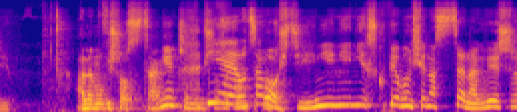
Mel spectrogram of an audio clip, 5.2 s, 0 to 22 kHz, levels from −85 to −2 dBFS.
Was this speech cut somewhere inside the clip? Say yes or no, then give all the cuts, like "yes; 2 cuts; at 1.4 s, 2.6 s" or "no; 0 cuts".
yes; 1 cut; at 3.5 s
